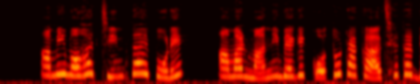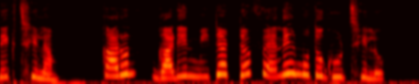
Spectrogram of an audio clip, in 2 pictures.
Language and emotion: Bengali, sad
